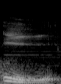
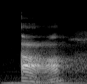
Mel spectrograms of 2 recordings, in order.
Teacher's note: the vowel a are both front vowels in english why because in their production the tongue is pushed to the front part of the mouth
